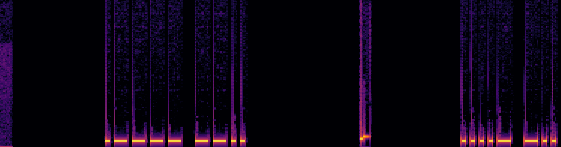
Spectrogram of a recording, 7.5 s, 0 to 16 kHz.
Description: Morse code, heard as a keyed tone, about 20 wpm, 700 Hz. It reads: 1Z 4D
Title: Single-Letter Single-Number 20wpm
